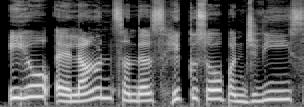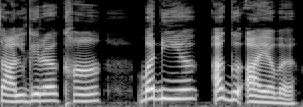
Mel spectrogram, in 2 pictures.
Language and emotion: Sindhi, neutral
